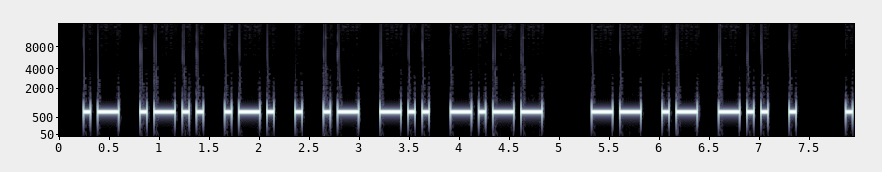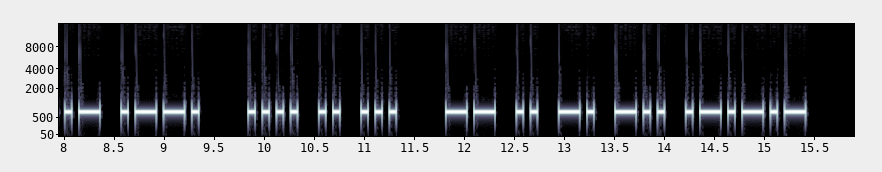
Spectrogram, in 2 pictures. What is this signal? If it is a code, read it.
Morse code, heard as a keyed tone, about 17 wpm, 700 Hz. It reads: ALREADY MADE UP HIS MIND.
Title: Sentences from Top 1000 Words - Review Part 5 - 17wpm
